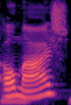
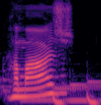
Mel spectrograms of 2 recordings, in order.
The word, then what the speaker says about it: homage: That's pronounced homage. It's not pron it's not pronounced hamage.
